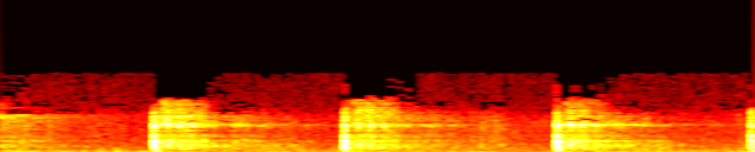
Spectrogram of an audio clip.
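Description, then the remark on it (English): Slow, heavy ticks of a big tower clock, about one per second, each sharp click ringing out briefly with an echo. No one speaks. “Once again, your eyes wander to the big tower clock.”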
